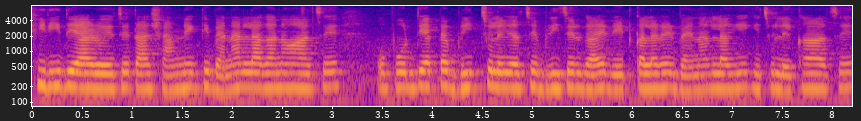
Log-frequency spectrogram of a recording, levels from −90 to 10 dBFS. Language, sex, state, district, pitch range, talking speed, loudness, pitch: Bengali, female, Jharkhand, Jamtara, 180-195 Hz, 190 wpm, -18 LUFS, 185 Hz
